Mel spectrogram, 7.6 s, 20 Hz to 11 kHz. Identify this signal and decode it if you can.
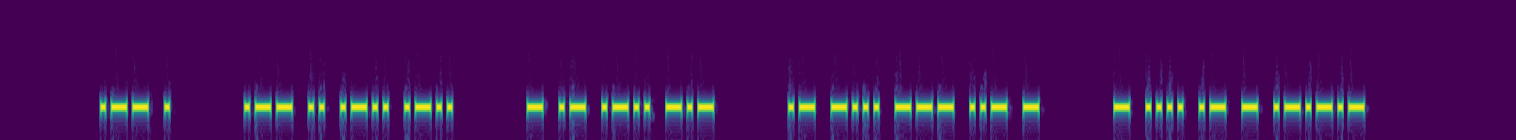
Morse code, heard as a keyed tone, about 41 wpm, 700 Hz. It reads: WE WILL TALK ABOUT THAT.
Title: 2x Word-Spacing - Sentences from Top 400 Words - 45wpm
